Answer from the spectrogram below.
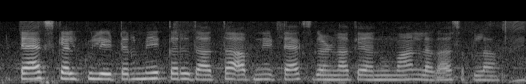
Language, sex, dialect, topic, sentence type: Bhojpuri, female, Western, banking, statement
